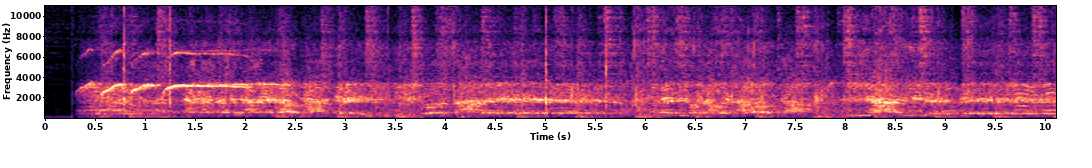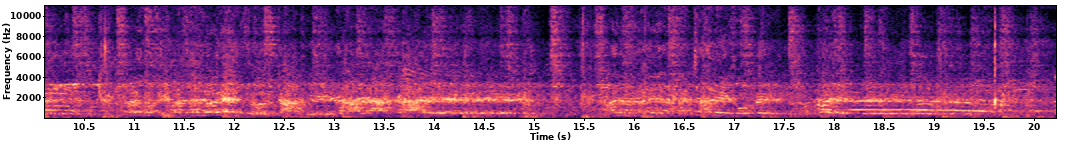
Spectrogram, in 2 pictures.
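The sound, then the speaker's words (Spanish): A large crowd of football fans in the Granate stand sings a rhythmic chant together, their version of a popular song, loud and continuous, with a steady pounding beat underneath the massed voices. The chant was first sung in 2017 during the Argentine First Division championship. “Pero también llegó, como decíamos, a la tribuna Granate. Así suena esta versión.”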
